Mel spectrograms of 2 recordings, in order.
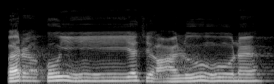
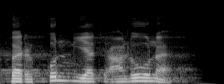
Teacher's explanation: dhammah tanwinnya dileburkan ke dalam huruf ya, ya. Dhammah tanwinnya dileburkan di dalam huruf ya. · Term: idgham bi gunah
